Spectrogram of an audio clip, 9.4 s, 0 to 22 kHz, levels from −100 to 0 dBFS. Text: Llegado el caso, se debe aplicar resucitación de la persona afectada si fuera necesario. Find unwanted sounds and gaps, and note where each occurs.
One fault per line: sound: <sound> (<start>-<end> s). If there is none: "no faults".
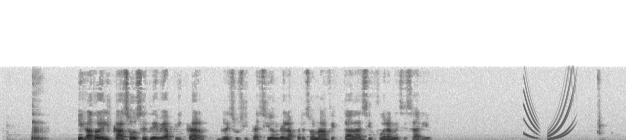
sound: throat clearing (0.4-0.8 s)
sound: chirp (7.9-8.7 s)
